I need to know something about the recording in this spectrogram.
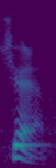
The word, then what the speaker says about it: chaff: i'm saying it right chap's not chafed because you know what chaff is we don't want that it's chaff so chaff is the extra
